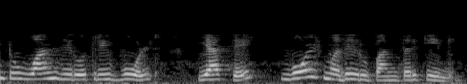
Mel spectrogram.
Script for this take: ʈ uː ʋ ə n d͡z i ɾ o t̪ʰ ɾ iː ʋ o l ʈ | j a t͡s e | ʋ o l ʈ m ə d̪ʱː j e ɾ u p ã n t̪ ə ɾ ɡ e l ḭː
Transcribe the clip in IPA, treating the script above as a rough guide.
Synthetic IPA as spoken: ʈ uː ʋ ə n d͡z i ɾ o t̪ʰ ɾ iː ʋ o l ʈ | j a t͡s e | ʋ o l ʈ m ə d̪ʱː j e ɾ u p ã n t̪ ə ɾ k e l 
